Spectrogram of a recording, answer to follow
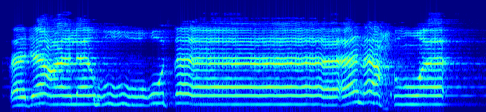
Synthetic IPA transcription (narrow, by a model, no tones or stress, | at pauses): fad͡ʒaʕalaɦʊɣʊθaː | ʔanaħʊwaː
